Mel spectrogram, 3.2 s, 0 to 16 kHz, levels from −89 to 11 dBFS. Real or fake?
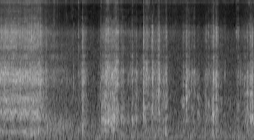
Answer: real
